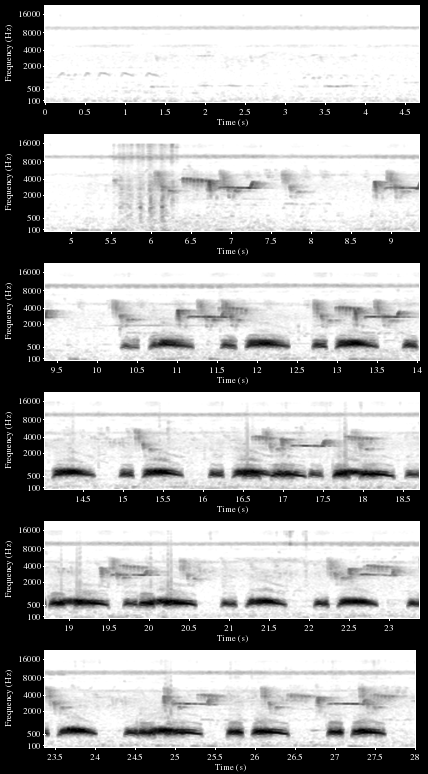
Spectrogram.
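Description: Spotted doves cooing loudly and repeatedly, a run of about twenty deep coo notes starting about ten seconds in, with higher chirps over them. This is territorial cooing between a trained decoy spotted dove and a wild one that has come down to it. There is a brief rustle about six seconds in.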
